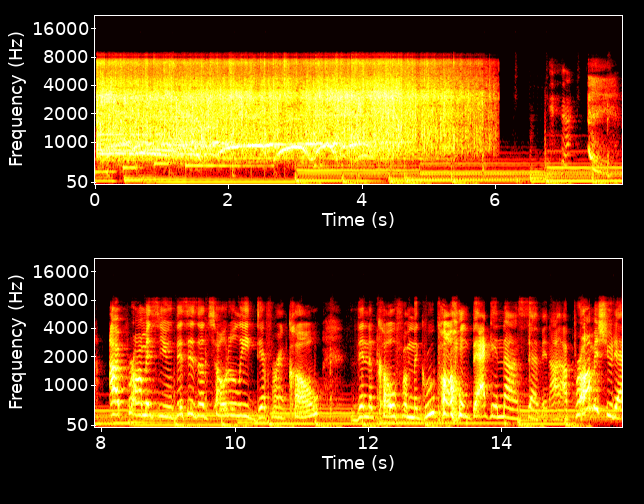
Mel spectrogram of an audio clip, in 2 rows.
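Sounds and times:
dense round of applause: 0:00.0 - 0:06.1
low droning musical bed: 0:00.0 - 0:15.1
speech: 0:08.6 - 0:15.7.

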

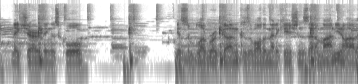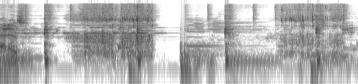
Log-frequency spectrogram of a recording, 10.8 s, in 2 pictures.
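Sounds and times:
speech: 0:00.2 - 0:06.2
person slurping a drink into the mic: 0:06.4 - 0:07.7, 0:09.5 - 0:10.6.

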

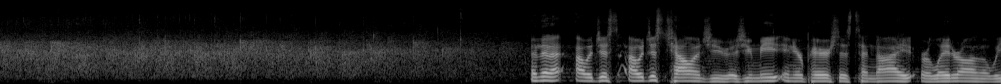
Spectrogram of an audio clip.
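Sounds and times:
audience clapping: 0:00.0 - 0:05.6
speech: 0:05.3 - 0:09.9.

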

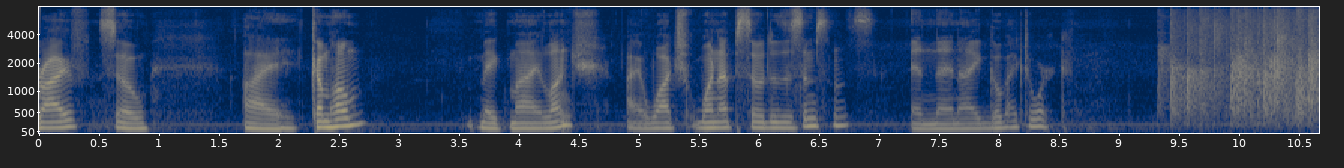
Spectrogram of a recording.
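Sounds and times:
speech: 0:00.1 - 0:01.1, 0:01.7 - 0:02.8, 0:03.6 - 0:08.6
crowd applause: 0:09.3 - 0:10.6
faint cheering: 0:09.3 - 0:10.6.

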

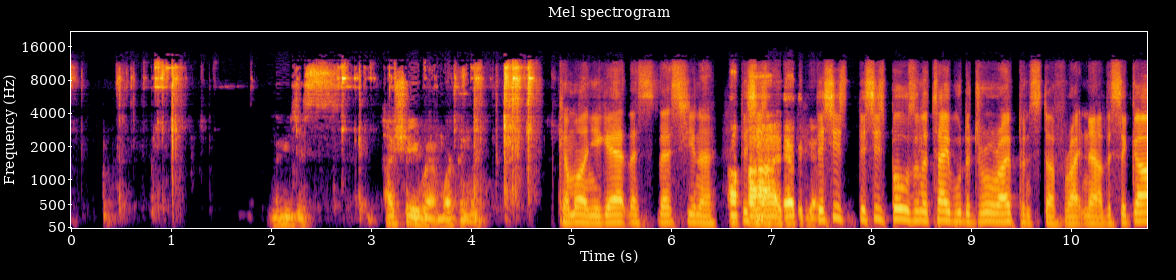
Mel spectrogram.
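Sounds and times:
keys jangling to unlock a cigar humidor: 0:00.0 - 0:01.3, 0:02.6 - 0:03.1, 0:03.8 - 0:04.8
speech: 0:02.0 - 0:04.2, 0:04.9 - 0:10.7.

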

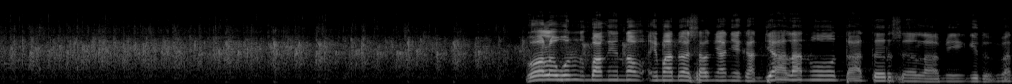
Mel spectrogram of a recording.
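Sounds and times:
large crowd applause: 0:00.0 - 0:06.3
speech: 0:05.2 - 0:10.1.

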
